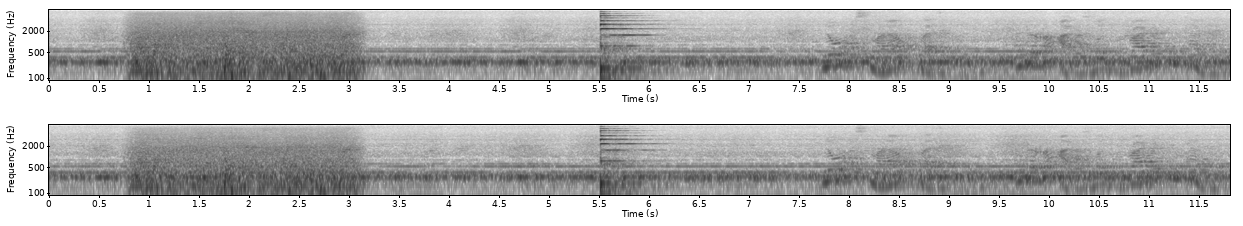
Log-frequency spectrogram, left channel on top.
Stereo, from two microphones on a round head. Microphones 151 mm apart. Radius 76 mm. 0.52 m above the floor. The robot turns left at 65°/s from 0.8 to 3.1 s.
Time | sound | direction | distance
5.5 | a guitar | 5° left (ahead or behind) | 4.5 m
7.7 | a woman speaking | centre (ahead or behind) | 5.5 m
